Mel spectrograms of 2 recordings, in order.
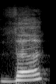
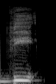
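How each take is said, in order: First: The word sounds like 'thuh'. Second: The word sounds like 'thee'. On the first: The next word starts with a consonant sound. "A mesma palavra, pronúncias diferentes" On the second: The next word starts with a vowel sound. "a próxima palavra começa com som de vogal, o que você vai fazer é pronunciar the"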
